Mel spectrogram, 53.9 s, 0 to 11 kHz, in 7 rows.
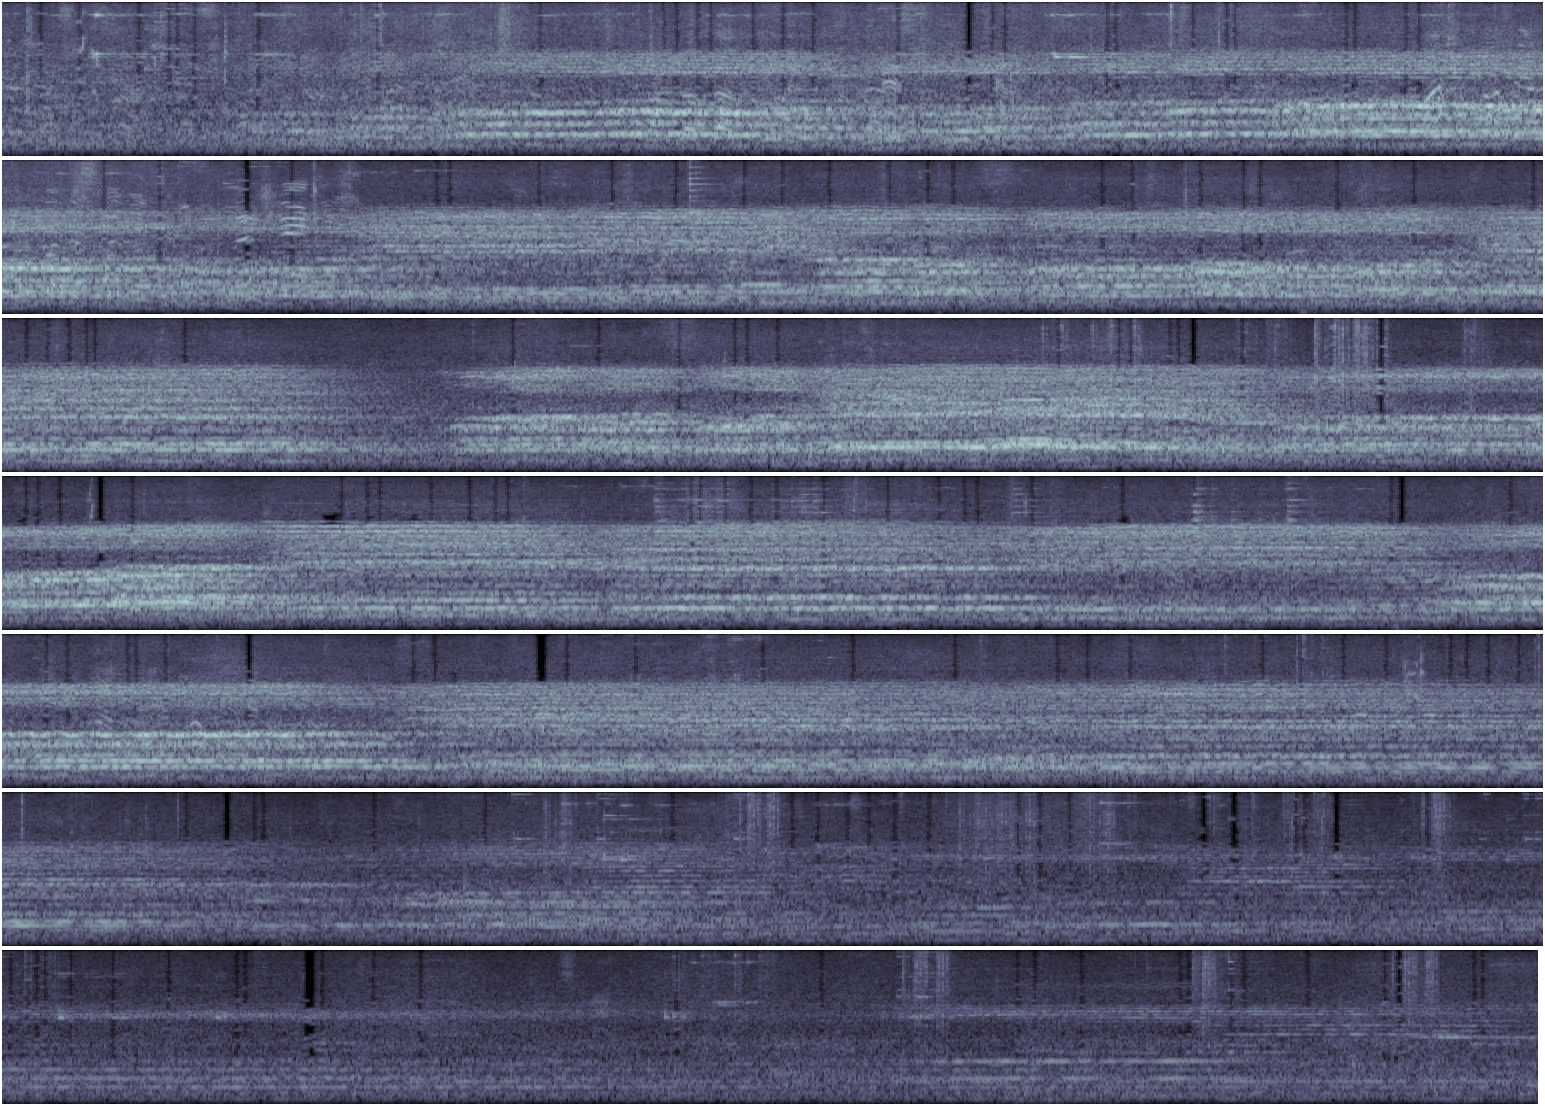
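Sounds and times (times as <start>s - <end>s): choir chanting: 0.0s - 53.9s.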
